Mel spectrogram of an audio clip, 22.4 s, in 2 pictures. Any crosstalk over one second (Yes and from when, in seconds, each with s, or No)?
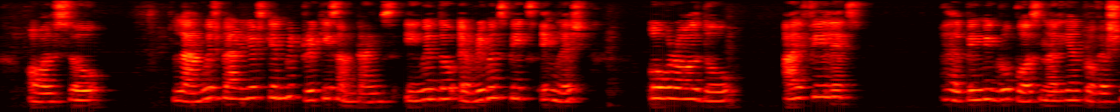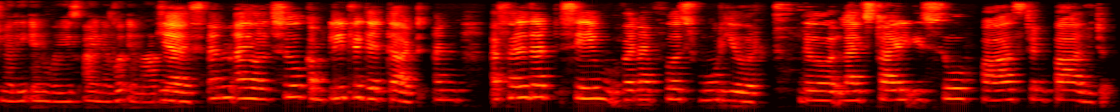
No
